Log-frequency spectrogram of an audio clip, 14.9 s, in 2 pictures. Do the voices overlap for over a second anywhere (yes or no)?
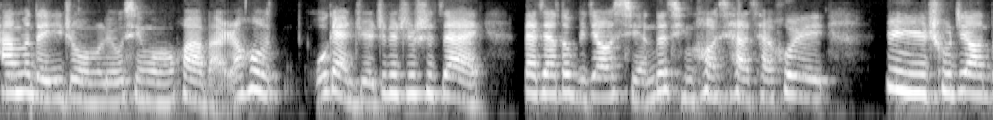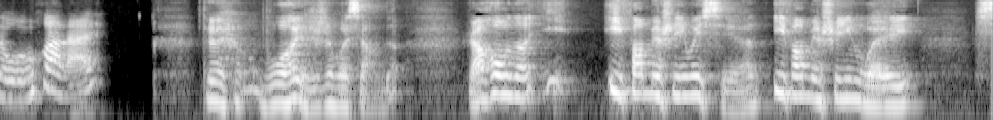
no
